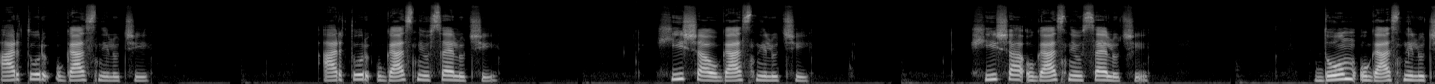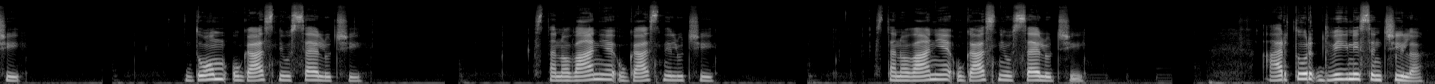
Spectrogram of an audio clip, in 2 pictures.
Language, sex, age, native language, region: Slovenian, female, 18-29, Slovenian, Central Slovenia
